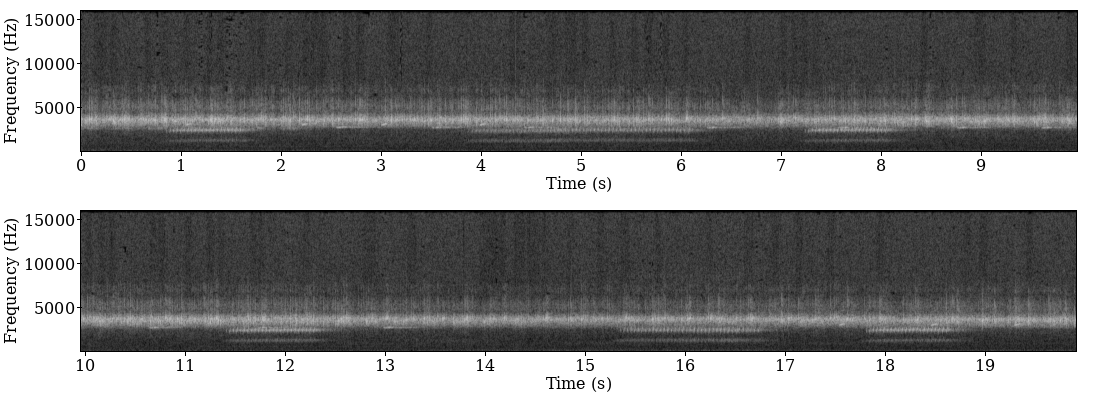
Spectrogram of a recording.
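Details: Tree frogs at night in the North Carolina backwoods: brief tonal calls, each roughly half a second to two seconds, repeat six or seven times at irregular intervals of a few seconds over a continuous high, buzzing chorus.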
